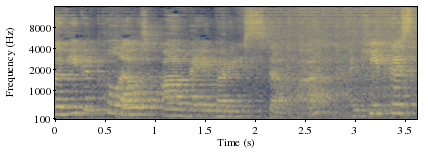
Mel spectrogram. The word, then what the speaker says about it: Ave: We say it like that because we've anglicized it or westernized it or, Canadianized it, if you will. But we don't actually have 2 sounds on Ave, we have Ave.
